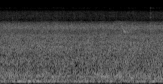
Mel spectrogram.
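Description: Artificial rain water pours steadily down from above in front of a house, a dense, continuous hiss of falling water with no break and no voices.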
